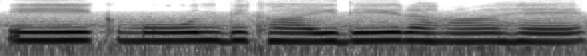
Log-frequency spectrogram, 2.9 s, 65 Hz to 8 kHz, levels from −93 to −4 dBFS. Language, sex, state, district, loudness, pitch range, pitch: Hindi, female, Haryana, Jhajjar, -12 LUFS, 230-250 Hz, 245 Hz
